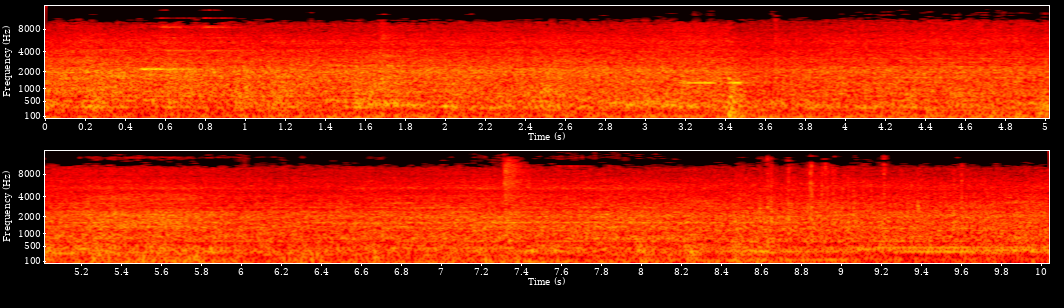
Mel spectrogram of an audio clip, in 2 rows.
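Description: Kintetsu 1021 series electric train with Hitachi GTO inverter control, running as heard from inside the car: a steady rumble of wheels and running gear. A single sharp knock comes about three and a half seconds in.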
